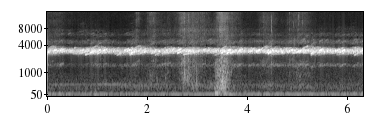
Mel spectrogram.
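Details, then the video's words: Spring peepers in full chorus: a dense, continuous band of high, shrill peeps merging into a steady ringing whine, with a few brief rustling or handling noises in the middle. "The Sound of Spring Peepers"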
